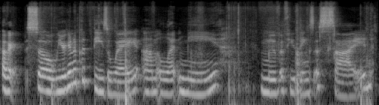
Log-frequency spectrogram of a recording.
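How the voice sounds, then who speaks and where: Young adult woman vlogger, slightly congested, relaxed rambling chat over faint noise. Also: mid-range voice, takes it slowly. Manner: chatty, rambling, often says um and like. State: slightly congested, recovering from laryngitis. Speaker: photocard collecting vlogger. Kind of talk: casual chat while sorting.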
